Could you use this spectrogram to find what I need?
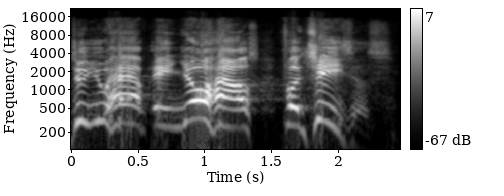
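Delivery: loud, high preaching at full force; shouting the sermon to the congregation. Acted. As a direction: preach it out to the church. Opening of the sermon.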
